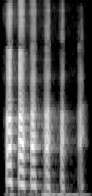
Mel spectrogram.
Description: Female laugh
